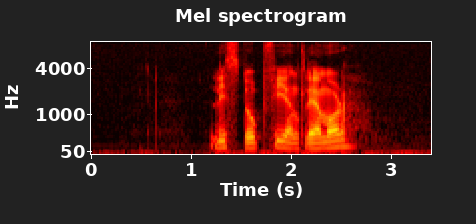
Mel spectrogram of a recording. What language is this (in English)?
Norwegian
